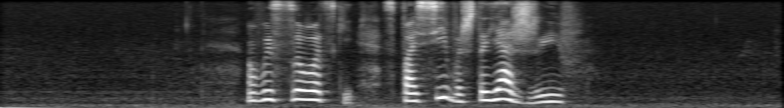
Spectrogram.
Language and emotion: Russian, positive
